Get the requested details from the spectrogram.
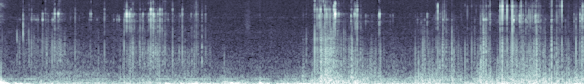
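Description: Long nails tap and scratch the side of a small, round, clear glass jar with a metal lid, filled with pink plastic beads. Quiet, crisp, bright taps and rasping scratches sit over a low, steady rumble, with a denser burst of scratching midway.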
